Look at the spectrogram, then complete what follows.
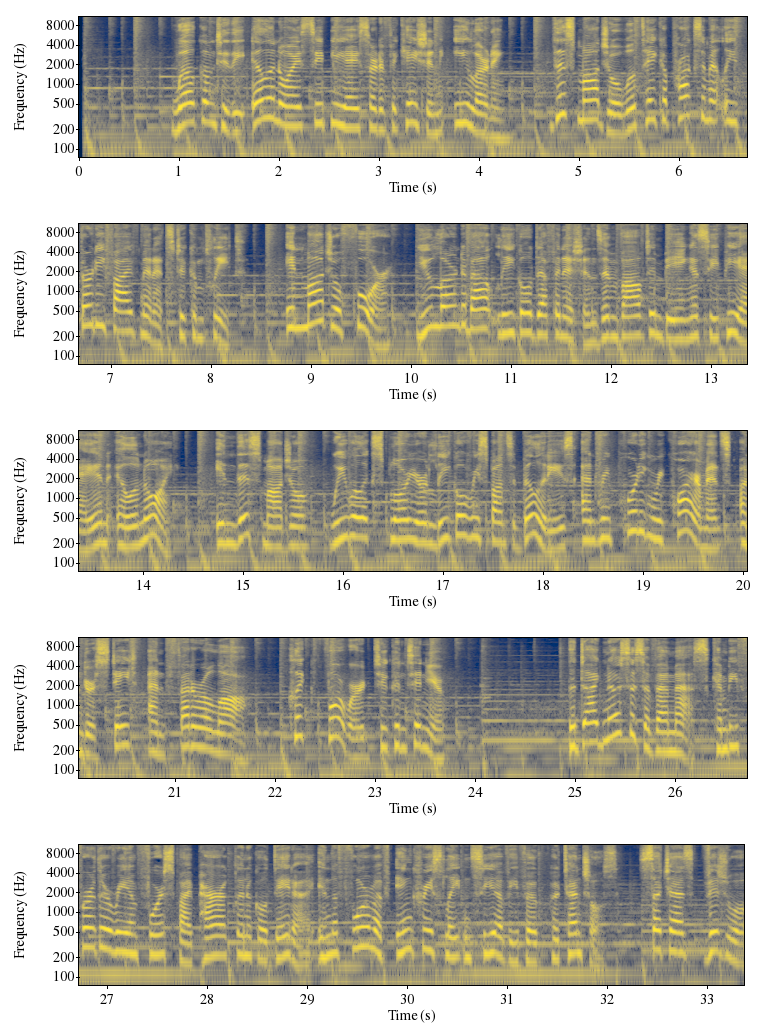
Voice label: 20s30s Female eLearning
